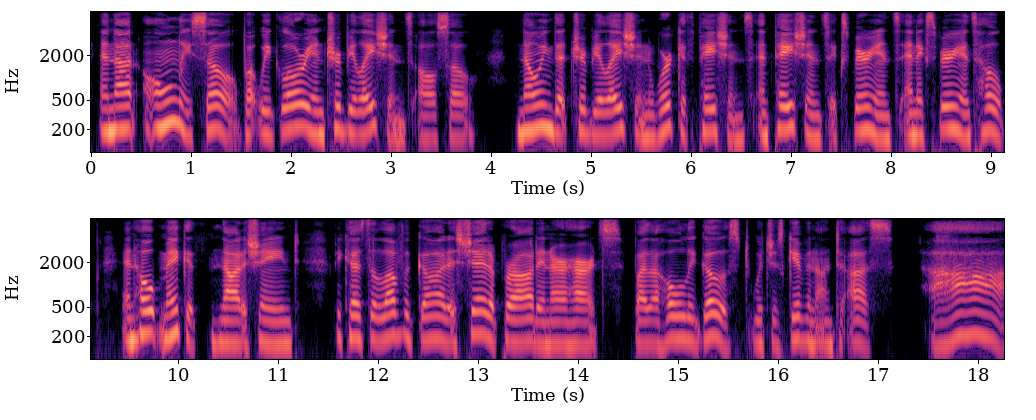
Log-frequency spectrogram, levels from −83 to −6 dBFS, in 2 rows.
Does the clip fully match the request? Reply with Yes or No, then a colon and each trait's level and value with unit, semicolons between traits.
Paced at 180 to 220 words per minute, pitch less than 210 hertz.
No: average, 155 wpm; medium, 185 Hz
